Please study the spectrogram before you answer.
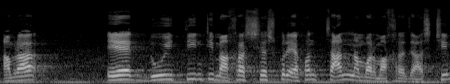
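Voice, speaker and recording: High bright-voiced male Quran teacher. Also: animated, in a large hall, a little hiss or hum. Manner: slow, clear drilling of letter sounds with call-and-response prompts. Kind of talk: classroom pronunciation lesson.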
